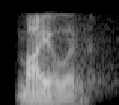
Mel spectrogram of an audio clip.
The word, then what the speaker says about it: myelin: pointed out to me that I'm mispronouncing Myelin, and that the correct way to pronounce it is to accent the first syllable, Myelin.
